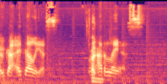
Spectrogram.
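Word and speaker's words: Adeleas: All right, we've got Adelius. Or Adelaus. Adelaus. Ah, good. Okay. Vandine. Rhymes with sardines.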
